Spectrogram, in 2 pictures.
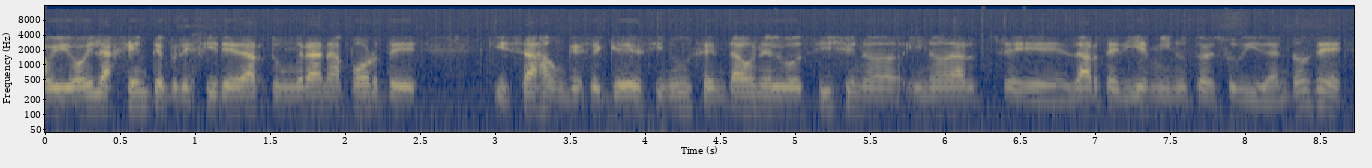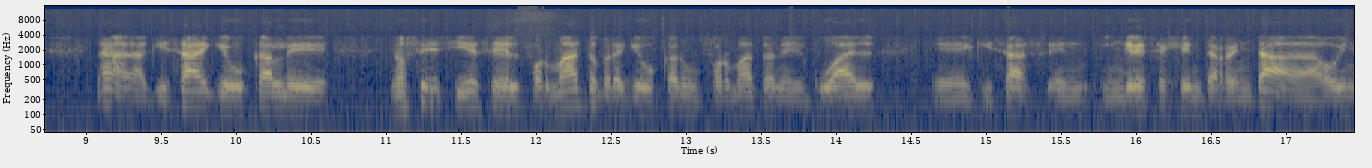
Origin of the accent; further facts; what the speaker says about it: La Pampa, Argentina; y a partir de ahí, yo me fui a estudiar, emigré de La Pampa a estudiar afuera, y cuando volví, 2006 por ahí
